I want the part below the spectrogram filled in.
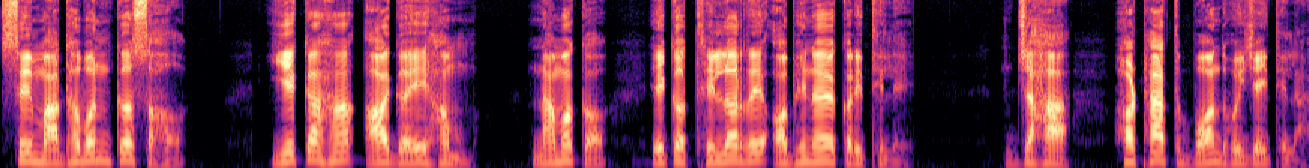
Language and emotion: Odia, neutral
